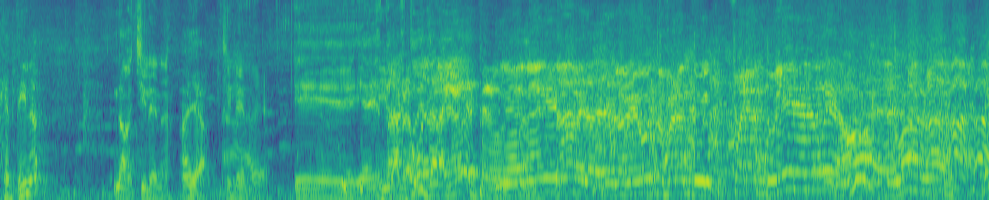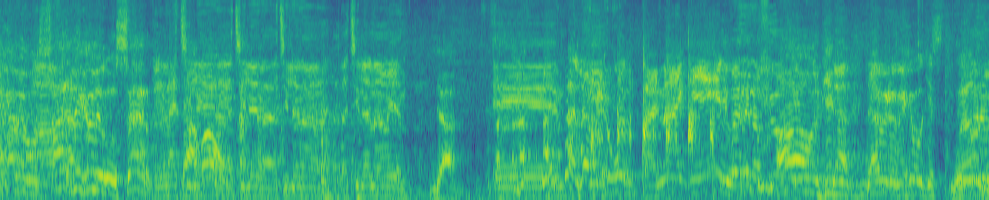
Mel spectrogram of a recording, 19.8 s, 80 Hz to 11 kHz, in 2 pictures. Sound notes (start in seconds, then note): 14.4 laughs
